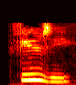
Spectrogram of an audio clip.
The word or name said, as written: fusi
